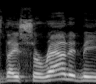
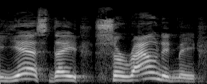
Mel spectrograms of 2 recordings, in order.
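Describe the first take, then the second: First: Said in the usual way. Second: Slow, with "surrounded" leaned on hard; emphasis on surrounded. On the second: Shown as a demonstration. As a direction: stretch it out and press "surrounded". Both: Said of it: "grammatical emphasis here".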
